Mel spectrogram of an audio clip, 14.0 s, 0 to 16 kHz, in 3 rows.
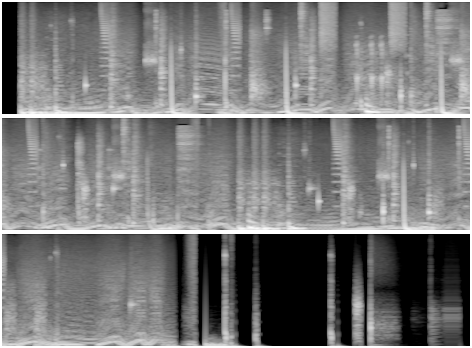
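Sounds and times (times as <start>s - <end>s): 
polyphonic oscillator synthesized drums: 0.2s - 11.1s.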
